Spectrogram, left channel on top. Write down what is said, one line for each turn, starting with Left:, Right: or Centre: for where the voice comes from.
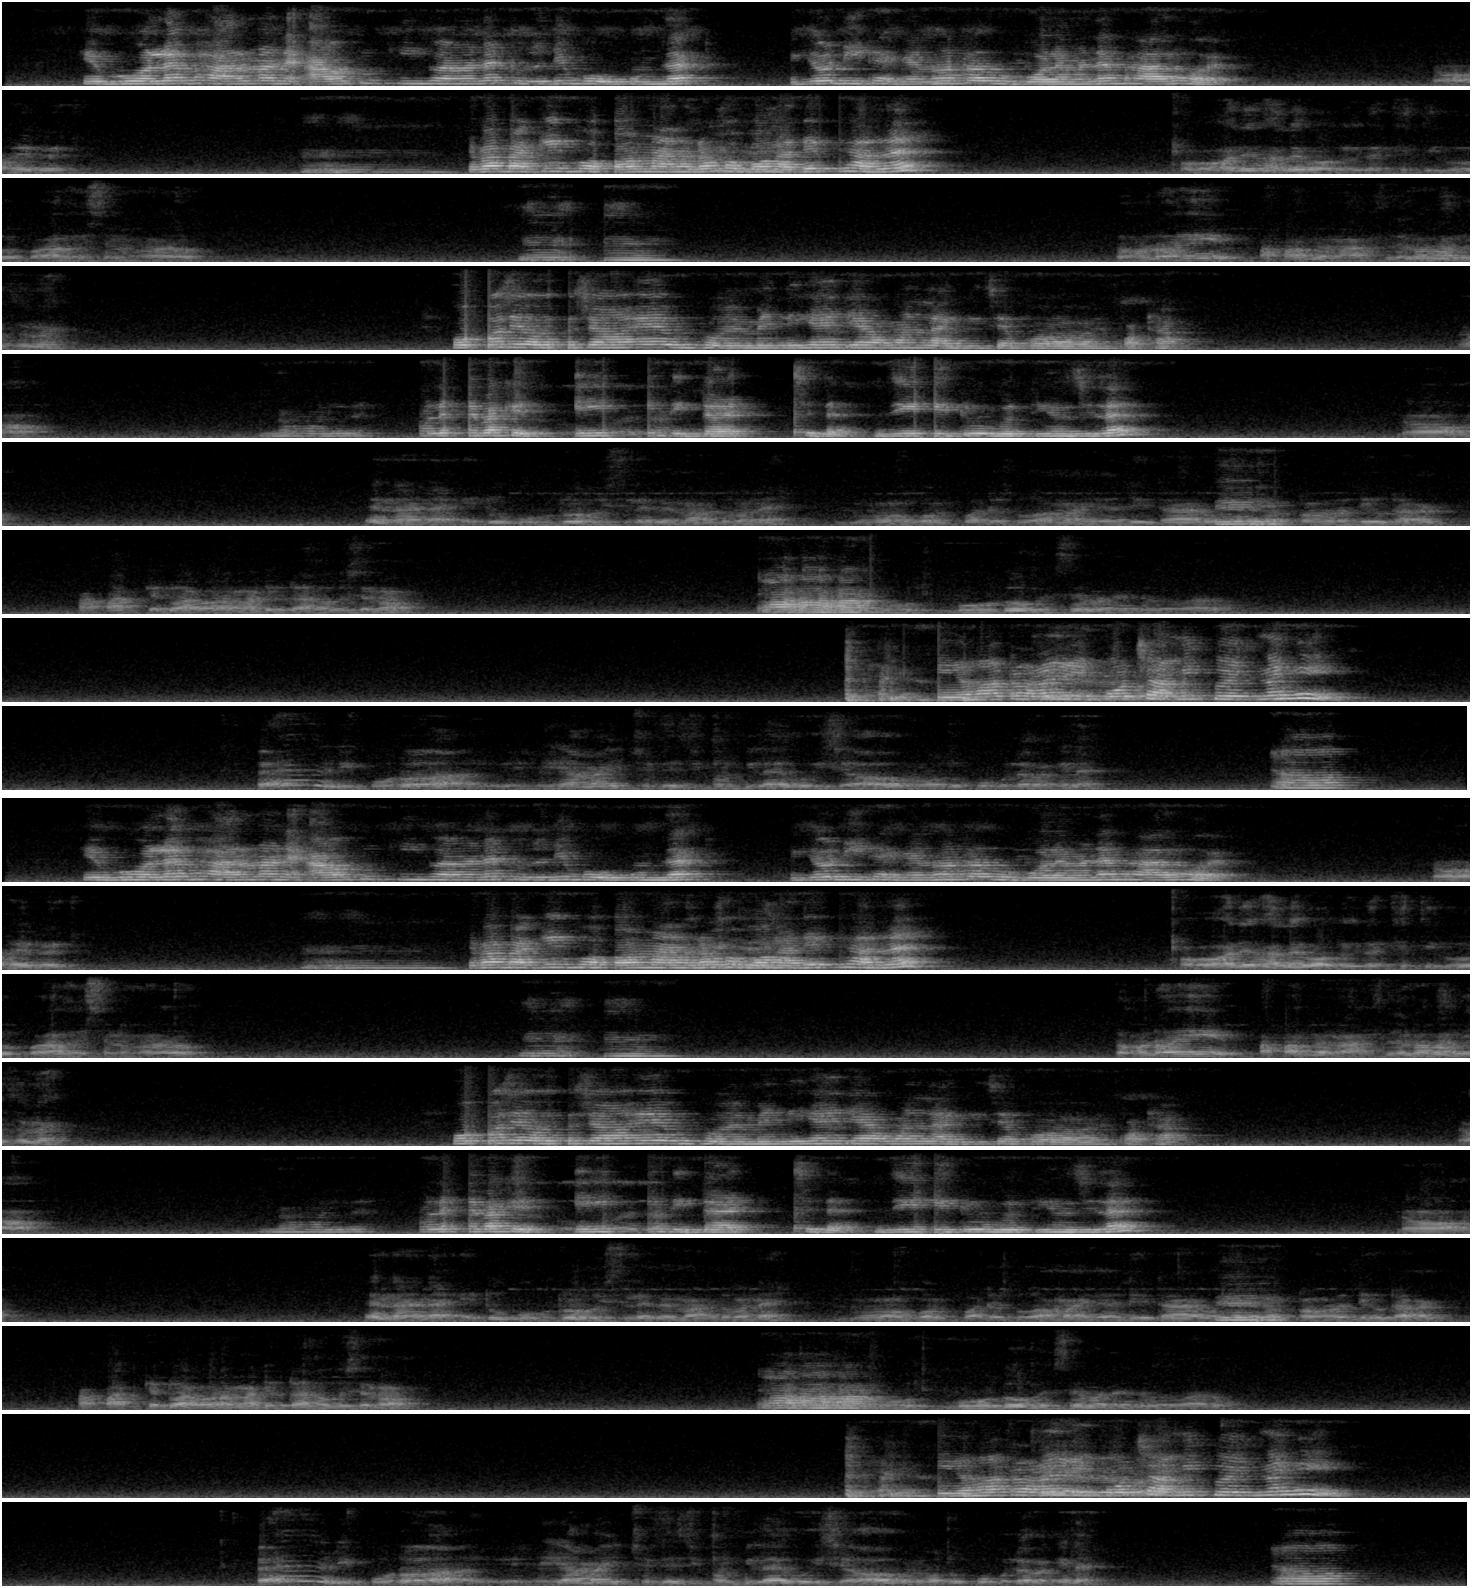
Left: সেইবোৰ হলে ভাল মানে আৰু তোৰ কি হয় মানে তোৰ যদি বৰষুণ যাক কেনেকৈও দি থাকে নহয় ত ৰুবলে মানে ভাল হয়।
Right: অ সেইটোৱে।
Left: উম তাৰপৰা বাকী ঘৰৰ মাহঁতক
Right: বাকী
Left: খবৰ
Right: হেৰি
Left: - খাটি ভালনে?
Right: খবৰ - খাটি ভালেই বাৰু দুইটা খেতি কৰিব পৰা হৈছে নহয় আৰু।
Left: উম। উম।
Right: তহঁতৰ এই পাপাৰ বেমাৰ হৈছিলে নহ, ভাল হৈছেনে?
Left: হব দিয়া <unintelligible> সেই ধই মেলিহে এতিয়া অকমান লাগিছে প পথাত
Right: অ।
Left: নহ'লে নহলে
Right: ঠিকে
Left: এইবাৰ
Right: আছে
Left: খেতি
Right: তই মানে এতিয়া
Left: দিগদাৰ আছিলে যিটো গতি হৈছিলে।
Right: অহ। এ নাই নাই এইটো বহুতৰ হৈছিলে বেমাৰটো মানে মই গম পোৱাটোতো আমাৰ এতিয়া দেউতাৰ কথাকেজন
Left: উম
Right: তহঁতৰ দেউতাৰ, পাপাতকেতো আগত আমাৰ দেউতা হৈ গৈছে ন। ত
Left: অ অ অ
Right: বহুত বহুতো হৈছে মানে এইটো বেমাৰটো।
Left: তাকে সিহঁত তহঁত
Right: এয়া
Left: ৰিপৰ্ট
Right: এনে ওলাই
Left: চাবমিট
Right: গৈছিলে
Left: কৰিল নেকি?
Right: সেই ৰিপৰ্টৰ হেৰি আমাৰ একচুৱেলি যিখন বিলাই গৈছে আও মইতো ক'বলৈ বাকী নাই।
Left: অ।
